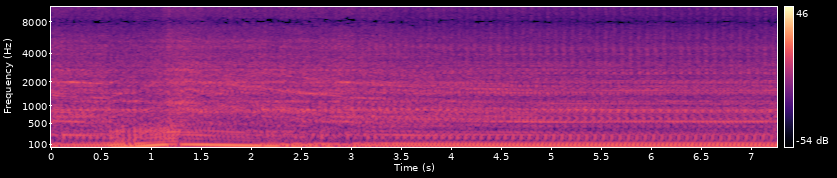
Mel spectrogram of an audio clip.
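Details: Citroën Ami 8 flat-twin, hot: idle beats along but keeps dropping pulses, an uneven stumble through an otherwise steady run; ignition misfire the owner attributes to a dead condenser, with heavy points sparking.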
